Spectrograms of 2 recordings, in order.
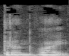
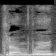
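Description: First: The word has a colloquial nonstandard pronunciation. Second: The word has its standard literary pronunciation. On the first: The speaker calls it wrong. "говорят «трамвай»" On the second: The speaker calls it right. "вместо «трамвай»"

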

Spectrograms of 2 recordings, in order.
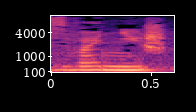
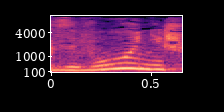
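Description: First: It is said in the standard, normative way. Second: It is said in the colloquial, nonstandard way. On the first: The speaker calls it right. "вместо" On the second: The speaker calls it wrong. "к просторечным единицам мы отнесем такие варианты"

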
